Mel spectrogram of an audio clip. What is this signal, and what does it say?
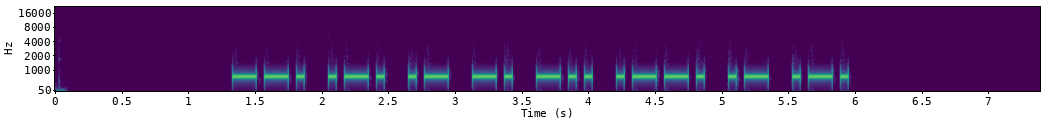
Morse code, heard as a keyed tone, about 20 wpm, 700 Hz. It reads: GRANDPAR
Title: Build A Word - 4 Letters At A Time - 11-Letter Words - 20wpm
